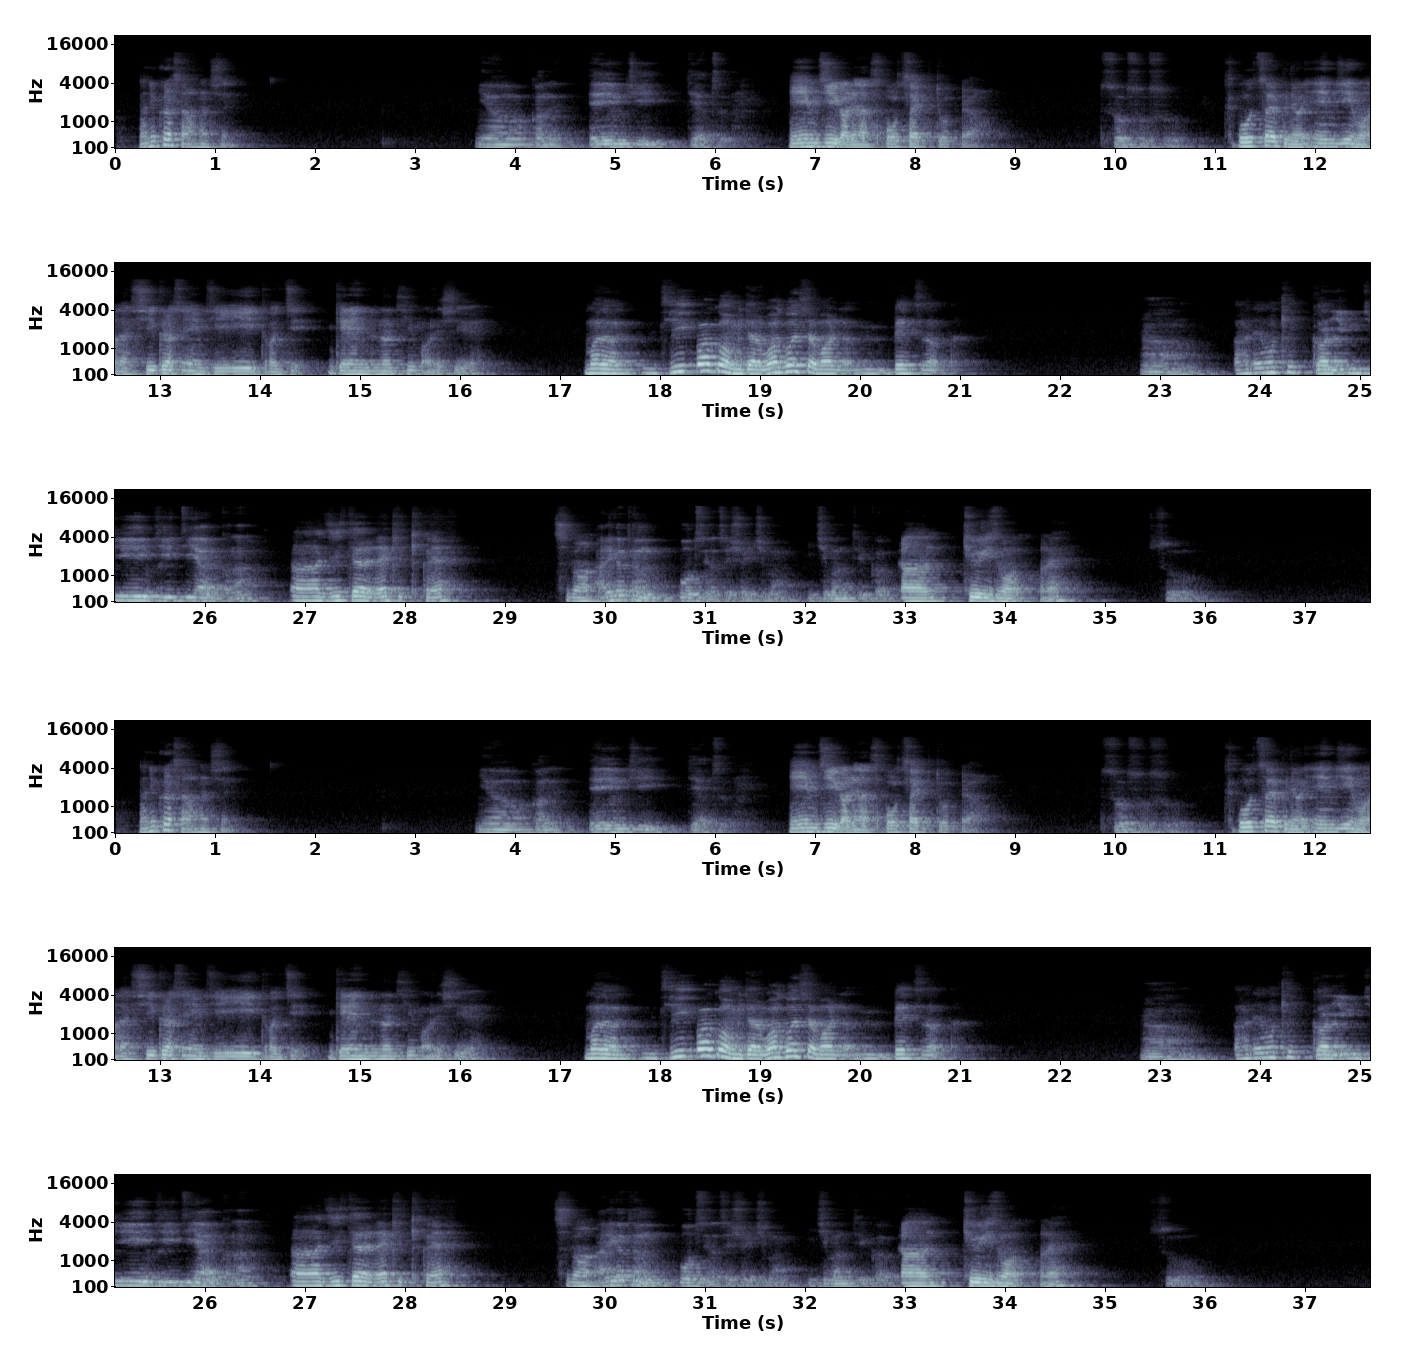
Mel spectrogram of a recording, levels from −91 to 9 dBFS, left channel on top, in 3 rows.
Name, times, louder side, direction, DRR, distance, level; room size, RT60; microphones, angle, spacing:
voice 1, 0.2-1.2 6.7-8.7 11.1-16.2 17.2-20.8 23.7-24.8 26.9-28.5 29.5-29.9 32.9-33.3 33.6-34.6, equal, ahead, 4 dB, 0.4 m, -20 dB
voice 2, 3.6-4.5 4.7-5.4 5.7-6.1 9.9-10.6 18.1-18.2 22.8-23.4 24.6-26.5 29.9-30.5 30.7-32.8 35.6-35.9, left 2 dB, 30° left, -4 dB, 3.3 m, -26 dB
7.9 x 7.1 x 3.4 m, 0.79 s
head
